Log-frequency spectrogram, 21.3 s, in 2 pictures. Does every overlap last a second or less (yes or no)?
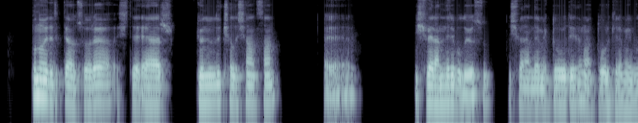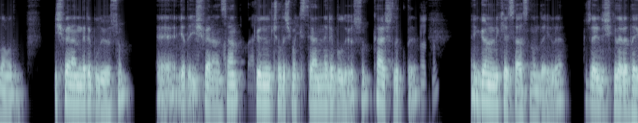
no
